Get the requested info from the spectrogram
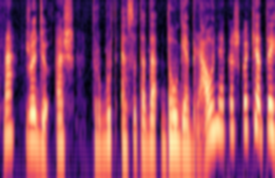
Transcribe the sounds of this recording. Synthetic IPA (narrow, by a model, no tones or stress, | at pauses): nɐʒoːd͡ʒʲʊɐʃ | t̪ʊɾbuːt̪ɛsʊt̪ɐd̪ɐd̪ɐʊk̚ɡʲɛbʲrʲɛ̰ʊnʲeːkɐʃkoːkʲɛt̪ɐɪ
